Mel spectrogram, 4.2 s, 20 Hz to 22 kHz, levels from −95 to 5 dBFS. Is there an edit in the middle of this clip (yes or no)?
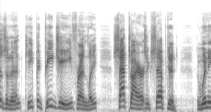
yes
